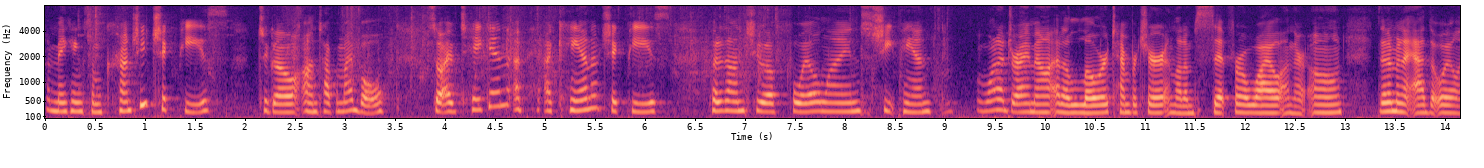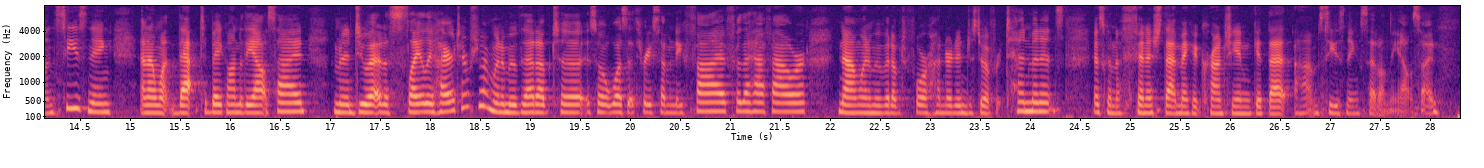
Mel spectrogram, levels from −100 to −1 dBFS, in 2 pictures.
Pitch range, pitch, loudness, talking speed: 200-235 Hz, 215 Hz, -23 LUFS, 250 wpm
